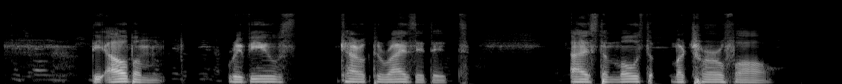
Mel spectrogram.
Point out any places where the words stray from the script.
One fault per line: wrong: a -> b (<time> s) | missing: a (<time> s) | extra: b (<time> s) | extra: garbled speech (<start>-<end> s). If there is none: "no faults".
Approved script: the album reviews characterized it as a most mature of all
wrong: a -> the (6.0 s)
